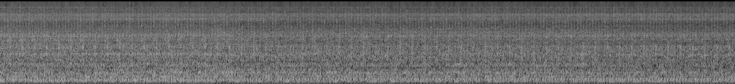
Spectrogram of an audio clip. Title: Стук двигателя поло седан спустя 1000 км после замены поршневой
